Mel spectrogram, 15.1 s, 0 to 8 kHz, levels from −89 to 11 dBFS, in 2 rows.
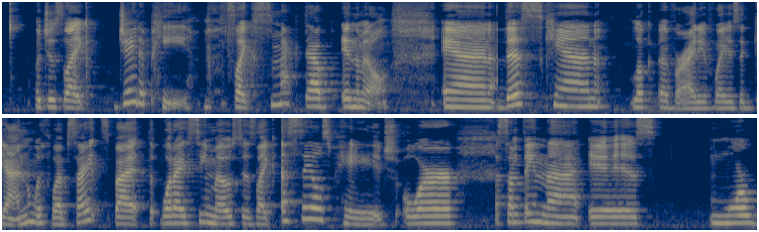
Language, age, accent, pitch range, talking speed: English, 20-39, American, 175-210 Hz, 155 wpm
